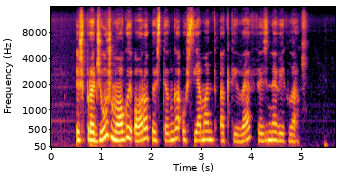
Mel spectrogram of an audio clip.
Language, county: Lithuanian, Kaunas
